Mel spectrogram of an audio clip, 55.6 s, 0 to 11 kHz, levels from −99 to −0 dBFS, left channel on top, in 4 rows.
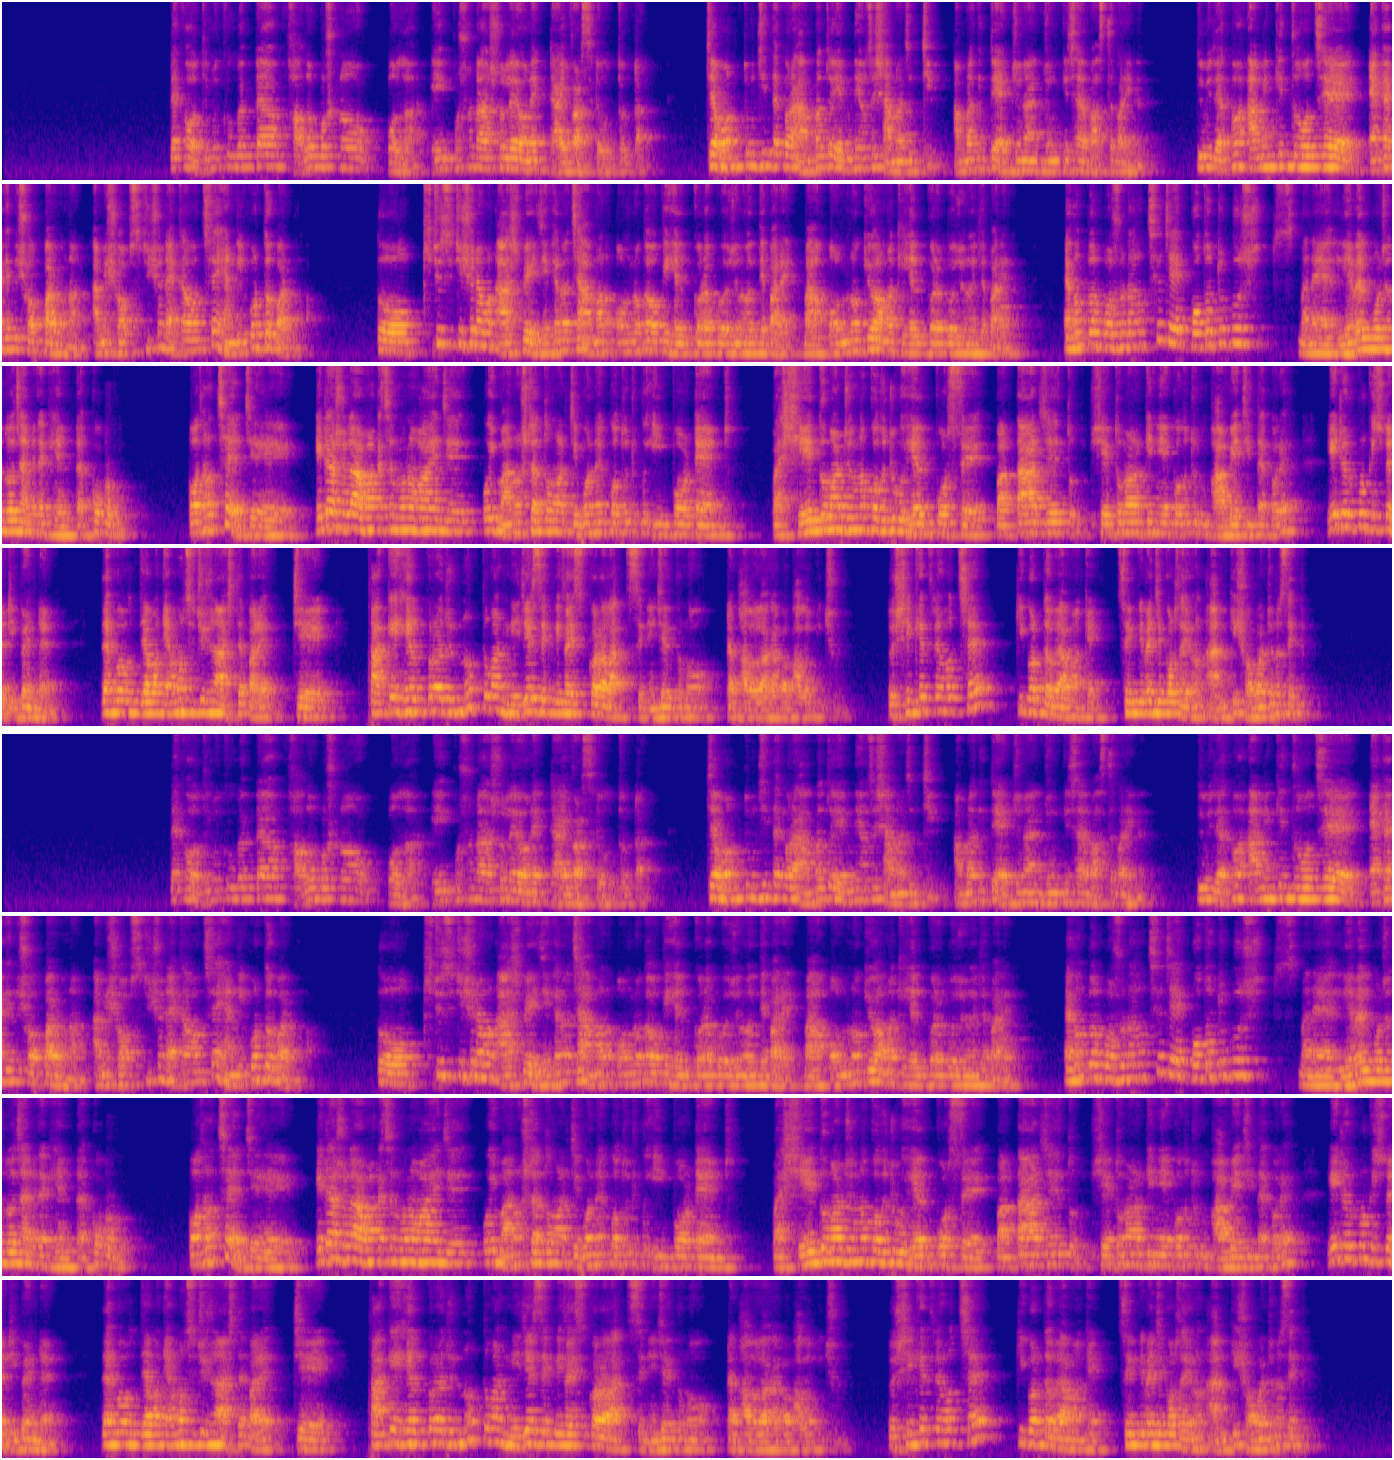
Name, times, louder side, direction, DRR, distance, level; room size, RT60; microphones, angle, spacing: voice 1, 1.7-6.4 7.0-11.4 11.9-16.9 17.7-24.0 24.5-29.0 29.7-35.1 35.5-40.7 41.0-42.2 42.7-45.0 45.4-50.1 50.6-51.6 51.8-54.7, left 2 dB, 75° left, 3 dB, 0.6 m, -28 dB
2.4 x 2.0 x 3.3 m, 0.44 s
head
